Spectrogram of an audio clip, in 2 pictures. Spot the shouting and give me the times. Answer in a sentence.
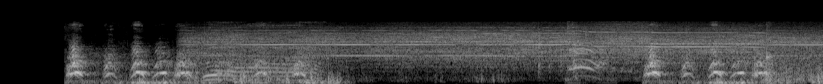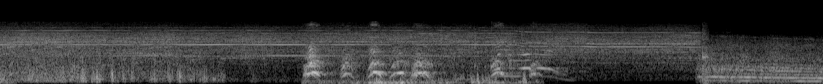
The shouting can be heard from 2.0 to 3.3 s, from 5.7 to 6.2 s and from 13.1 to 13.9 s.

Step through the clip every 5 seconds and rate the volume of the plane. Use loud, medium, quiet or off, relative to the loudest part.
loud, loud, medium, loud.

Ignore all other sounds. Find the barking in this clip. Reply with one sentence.
You can hear the barking from 0.7 to 3.5 s, from 6.4 to 8.4 s and from 11.2 to 13.7 s.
